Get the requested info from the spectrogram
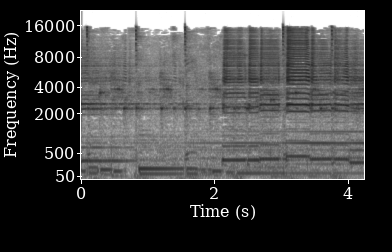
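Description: Live minimal jazz-fusion: a trumpet plays held notes, moving between a few pitches, over an electric bass line, with steady electronic tones underneath.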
